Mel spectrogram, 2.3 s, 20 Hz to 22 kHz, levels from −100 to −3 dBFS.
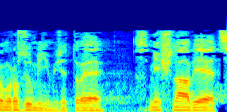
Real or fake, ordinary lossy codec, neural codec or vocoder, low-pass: fake; MP3, 32 kbps; codec, 16 kHz, 4 kbps, X-Codec, WavLM features, trained on Multilingual LibriSpeech; 7.2 kHz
